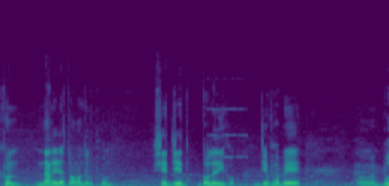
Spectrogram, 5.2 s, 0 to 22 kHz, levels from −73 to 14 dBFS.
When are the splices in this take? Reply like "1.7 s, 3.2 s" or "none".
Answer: 3.2 s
